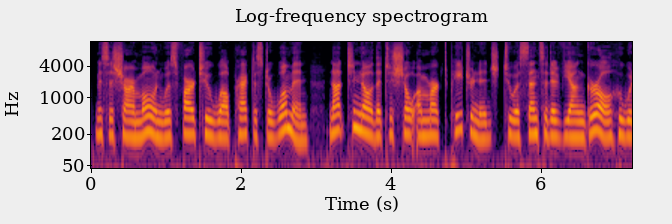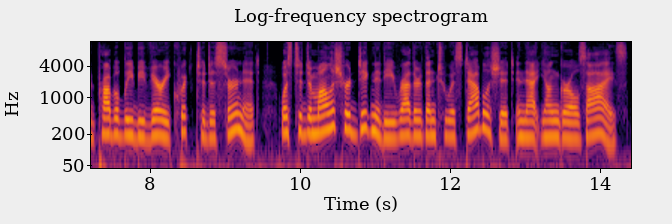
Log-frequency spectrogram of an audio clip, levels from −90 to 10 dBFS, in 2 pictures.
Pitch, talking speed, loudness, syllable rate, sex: 190 Hz, 195 wpm, -19 LUFS, 5.1 syllables/s, female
